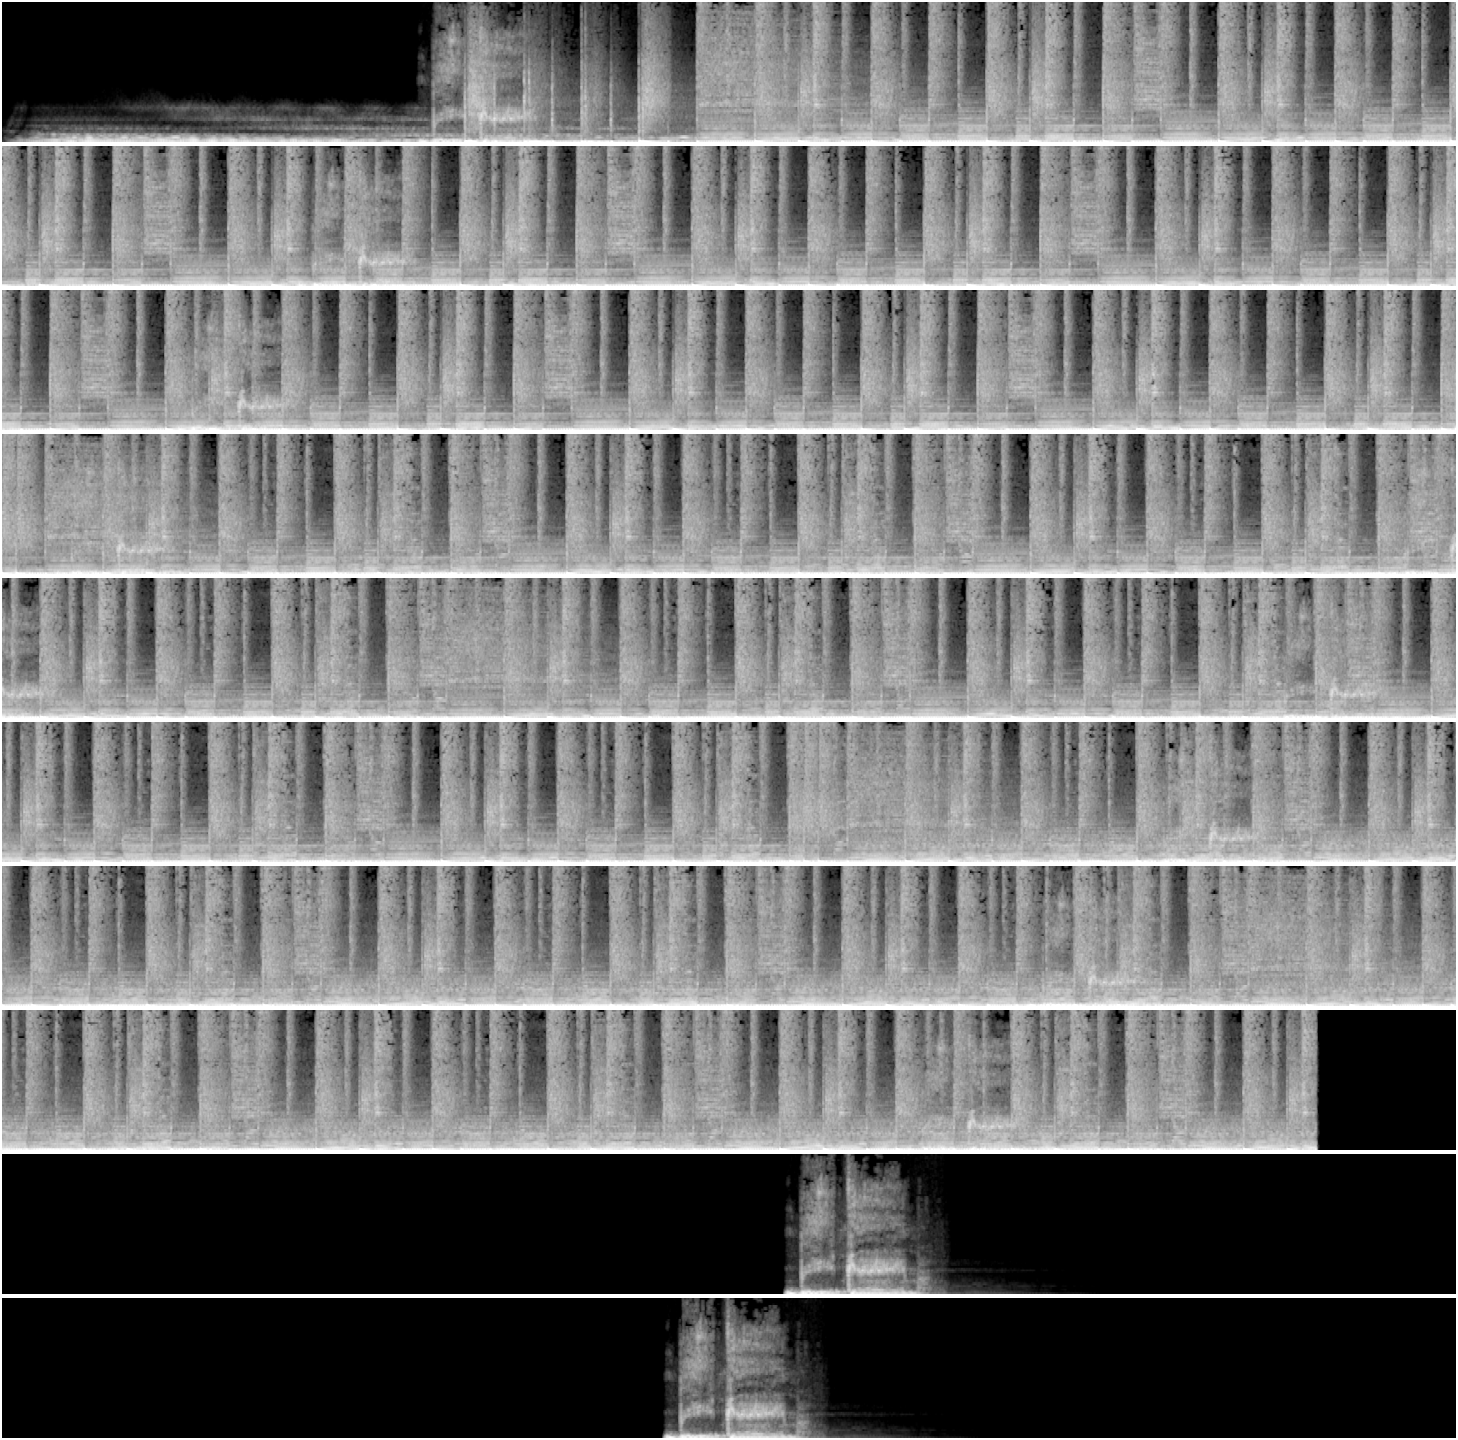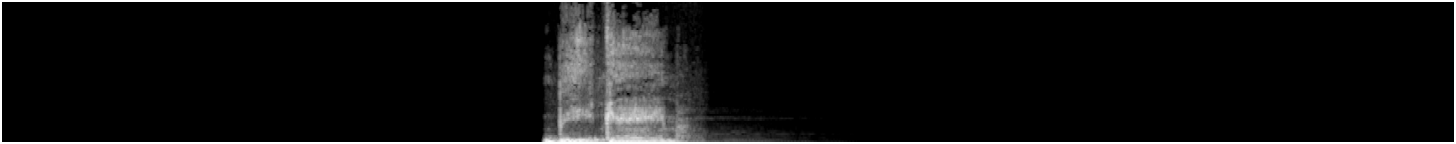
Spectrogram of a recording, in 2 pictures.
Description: Ionian/Major
pop rock
indie pop
energetic
uplifting
catchy
upbeat
acoustic guitar
electric guitar
drums
piano
organ
bass guitar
